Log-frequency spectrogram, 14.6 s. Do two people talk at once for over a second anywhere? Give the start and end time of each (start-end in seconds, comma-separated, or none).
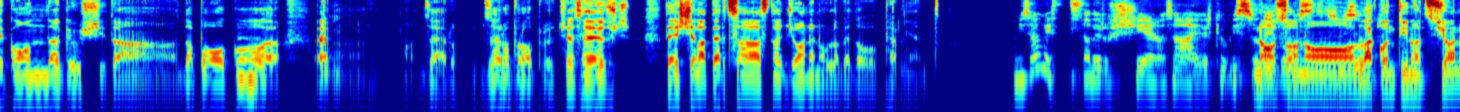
12.5-13.9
